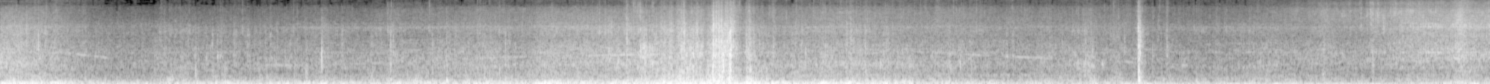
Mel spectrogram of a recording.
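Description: Tyres crunch over a dirt track.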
